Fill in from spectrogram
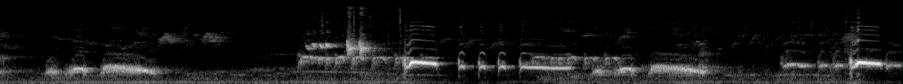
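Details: Zebra dove of the Bangkok perkutut type in a cage, mixing low rolling coos with whistled phrases of quick clipped notes and sustained tones.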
